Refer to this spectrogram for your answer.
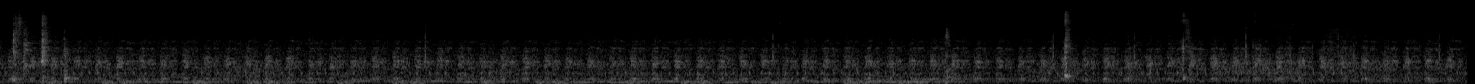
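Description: A Golden Retriever pants steadily, quick breathy huffs running on without a break.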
